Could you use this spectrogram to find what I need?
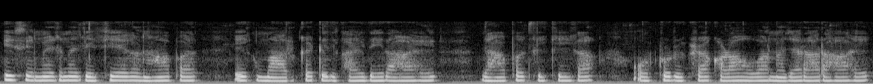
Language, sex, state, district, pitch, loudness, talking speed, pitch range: Hindi, female, Rajasthan, Jaipur, 175 Hz, -16 LUFS, 160 wpm, 170-185 Hz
